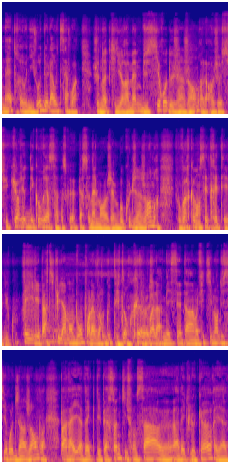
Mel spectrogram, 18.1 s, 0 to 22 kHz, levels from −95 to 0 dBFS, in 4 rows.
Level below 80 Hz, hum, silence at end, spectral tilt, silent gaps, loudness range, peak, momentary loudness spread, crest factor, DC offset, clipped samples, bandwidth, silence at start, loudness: -44 dBFS; none; 0 s; -6 dB/octave; none; 2 LU; -8 dBFS; 5 LU; 14 dB; under 0.1%; under 0.1%; 12 kHz; 0 s; -24 LUFS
